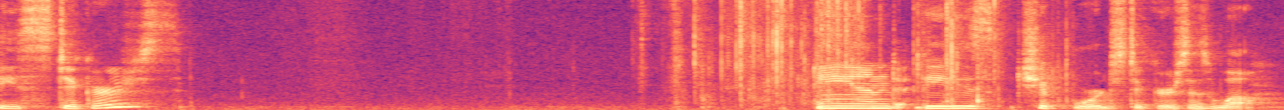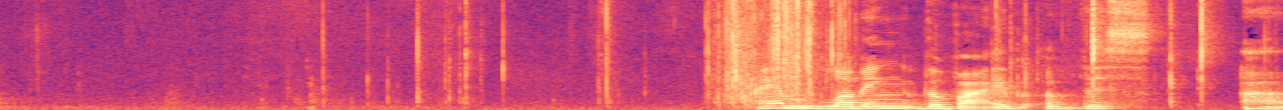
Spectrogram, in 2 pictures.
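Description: Plastic sticker packs crinkle as they are handled.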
